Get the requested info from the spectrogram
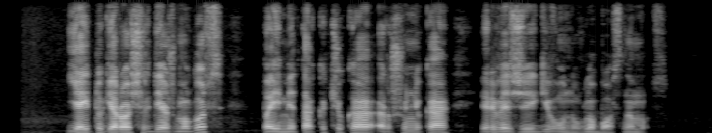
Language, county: Lithuanian, Vilnius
